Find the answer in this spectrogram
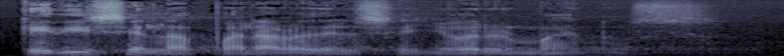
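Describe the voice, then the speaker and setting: A man's voice: on the low side, fairly even intonation, fairly quick, vocal fry, a bit bright, in a large hall. A man preaching a sermon, asking the congregation questions.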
